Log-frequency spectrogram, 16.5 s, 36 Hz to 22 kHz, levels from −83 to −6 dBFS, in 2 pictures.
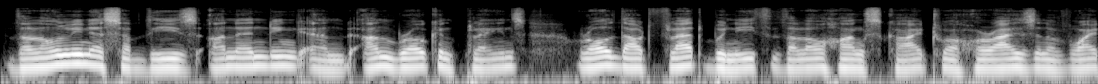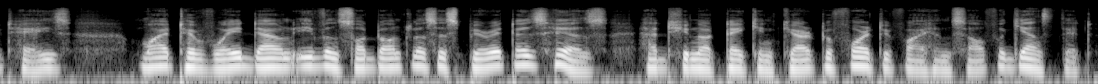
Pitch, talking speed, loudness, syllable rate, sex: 125 Hz, 155 wpm, -18 LUFS, 4.3 syllables/s, male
